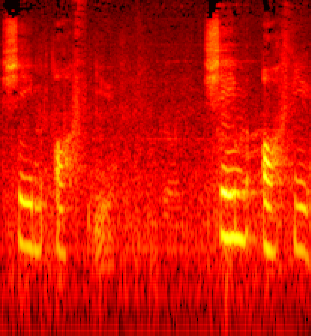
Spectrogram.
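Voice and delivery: very quiet, slow, barely audible whisper. Acting out Jesus speaking to us: Jesus whispering. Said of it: "Jesus comes and he whispers".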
